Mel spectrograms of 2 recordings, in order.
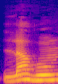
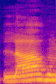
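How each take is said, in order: First: लहुम with a short first vowel; correct short la. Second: लाहुम with a long first vowel; wrong long la. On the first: Teacher models short लहुम, loud and clear. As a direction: keep the la in लहुम short and clean. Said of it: "लाहुम नहीं, लहुम". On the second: Teacher shows the wrong long-vowel लाहुम. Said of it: "लाहुम नहीं". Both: Shown as a demonstration.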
